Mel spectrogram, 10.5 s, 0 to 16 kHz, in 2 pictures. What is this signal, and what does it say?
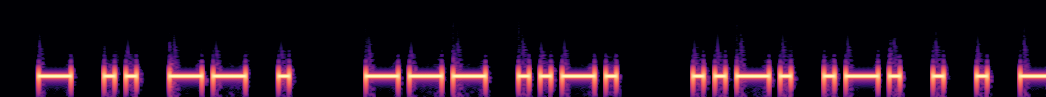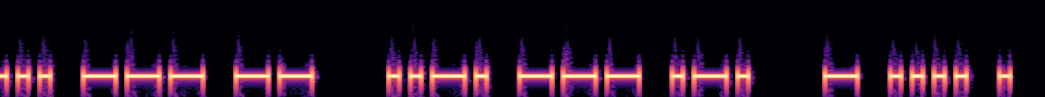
Morse code, heard as a keyed tone, about 22 wpm, 700 Hz. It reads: TIME OF FREEDOM FOR THE
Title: Sentences from Top 1000 Words - Review Part 5 - 22wpm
